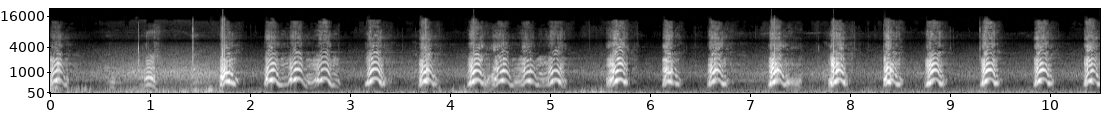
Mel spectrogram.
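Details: Threatening Weimaraner Bella Boo facing Labrador Bernie over his ball. Harmonic yelping grumbles start in ragged clusters, then settle into a steady beat of single whiny barks roughly twice per second.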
